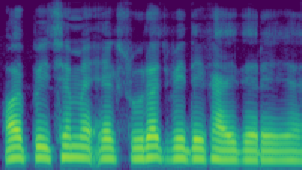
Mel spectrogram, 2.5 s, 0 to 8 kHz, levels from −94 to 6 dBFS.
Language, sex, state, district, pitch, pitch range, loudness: Hindi, male, Jharkhand, Ranchi, 135 Hz, 120-145 Hz, -15 LUFS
